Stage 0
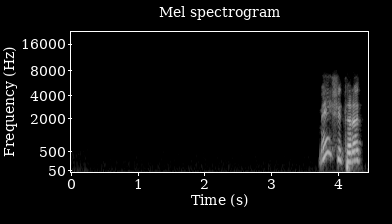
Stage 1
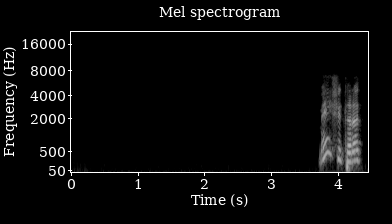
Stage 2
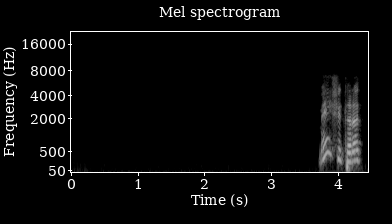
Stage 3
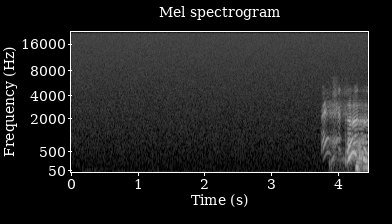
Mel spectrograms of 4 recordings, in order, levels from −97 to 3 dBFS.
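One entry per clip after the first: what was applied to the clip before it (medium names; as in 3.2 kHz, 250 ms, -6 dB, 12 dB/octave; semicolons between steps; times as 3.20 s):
treble shelf 4.5 kHz -6.5 dB; trim -5 dB
no audible change
three bands offset in time highs, lows, mids 140/380 ms, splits 170/960 Hz; gated-style reverb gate 200 ms rising, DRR 6 dB; added noise blue -56 dBFS; trim +5.5 dB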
